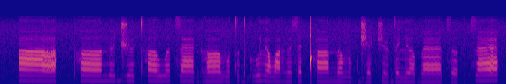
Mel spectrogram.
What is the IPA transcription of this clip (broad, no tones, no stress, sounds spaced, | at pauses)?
aː | pʰ ɐː n ø d͡ʒ ø tʰ ɐː w ə t͡s æː ɡʱ ɐː v ɤ t ɐ d ɡʱ u lʲ ɛ lˠ æ ɦ ø s ɛ ǃʰ aː n ɐ v ɐ b d͡ʒ ɛ t͡ʃ ə ɭ d ɛ lʲ ɐː b æː t͡s ə | t͡s æ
